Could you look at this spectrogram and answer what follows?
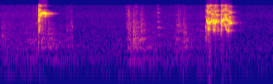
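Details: Rosy-faced lovebird giving a sharp, high shriek, a soft scratchy murmur, then a louder burst of rapid harsh chirps.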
